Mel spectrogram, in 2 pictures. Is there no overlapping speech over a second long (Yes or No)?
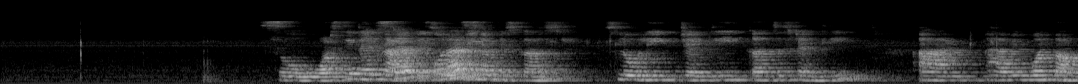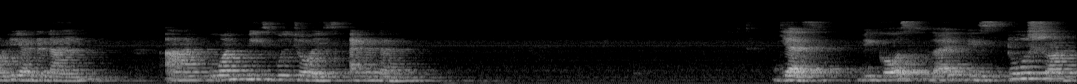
No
